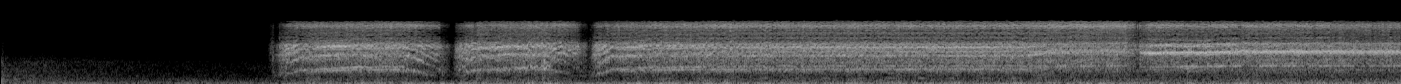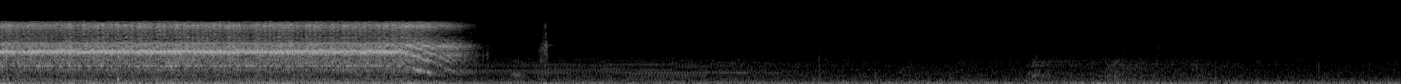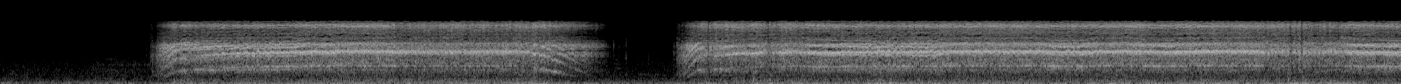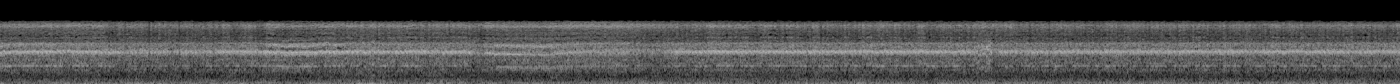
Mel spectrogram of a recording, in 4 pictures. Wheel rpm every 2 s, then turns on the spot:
0, 90, 130, 180, 210, 220, 230, 230, 220, 40, 0, 0, 0, 0, 30, 190, 150, 110, 210, 230, 230, 230, 230, 230, 230, 230, 230, 230.
none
